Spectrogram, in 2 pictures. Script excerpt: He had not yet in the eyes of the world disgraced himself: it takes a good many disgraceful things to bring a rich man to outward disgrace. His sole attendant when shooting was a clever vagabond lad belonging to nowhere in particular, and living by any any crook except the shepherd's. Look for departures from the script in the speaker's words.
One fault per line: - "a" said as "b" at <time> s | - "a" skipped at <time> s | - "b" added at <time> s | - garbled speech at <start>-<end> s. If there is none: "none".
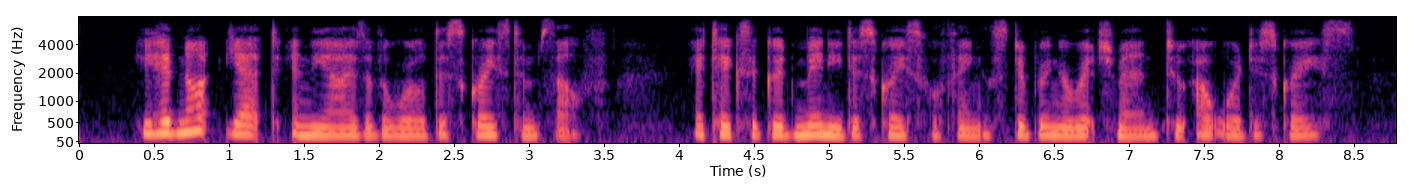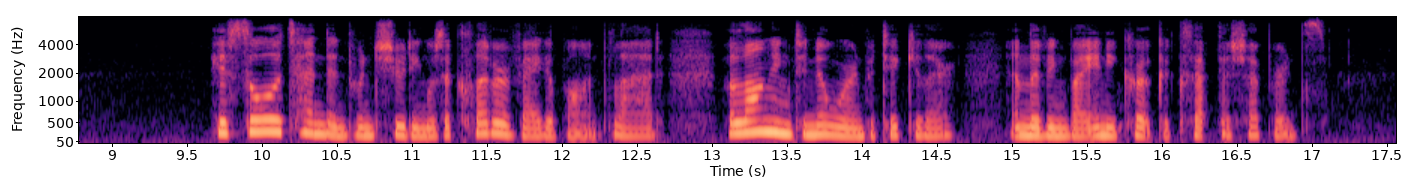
- "any" skipped at 15.7 s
